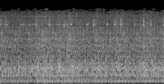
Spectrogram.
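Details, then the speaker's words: Toyota RAV4 at idle: thin steady high-pitched whistle, rising when revved, fading away after a few minutes; owner suspects alternator bearing or water pump, pump dry and not leaking, not confirmed. "Не могу понять, то ли подшипник генератором, то ли помпа. Странно, но везде сухо, помпа не течёт. Вроде бы как подшипник генератора."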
